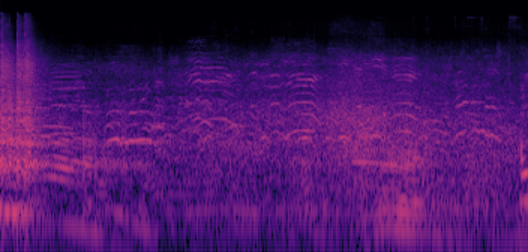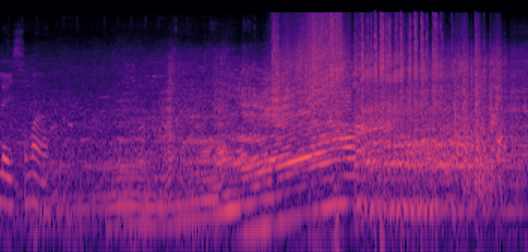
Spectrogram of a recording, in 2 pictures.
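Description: A car engine revs loudly, rising and falling.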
